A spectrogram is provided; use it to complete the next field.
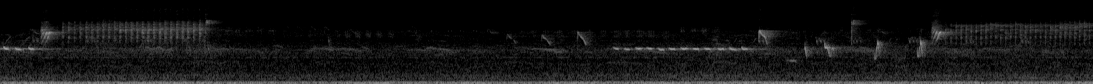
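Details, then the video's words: Thrush nightingale song recorded at Suomenoja in 2022: sparse varied notes, then a fast even rattle of repeated piping notes, followed by sharp clicks and slurred whistles over a constant low background rumble. "Thrush Nightingale"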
